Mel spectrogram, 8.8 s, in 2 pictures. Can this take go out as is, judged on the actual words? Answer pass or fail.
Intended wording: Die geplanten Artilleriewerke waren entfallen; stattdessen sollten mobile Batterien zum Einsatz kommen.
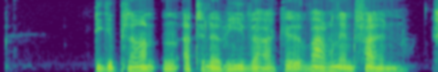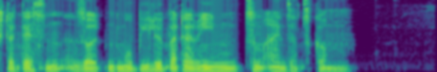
pass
